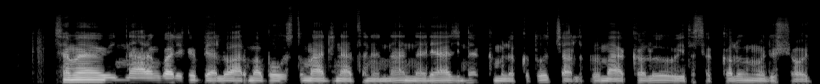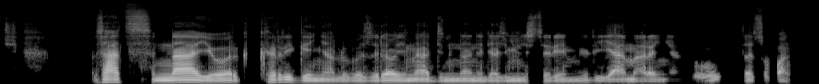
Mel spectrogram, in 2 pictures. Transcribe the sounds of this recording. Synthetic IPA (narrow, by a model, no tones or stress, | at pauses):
səmawiɨnːaːɾəŋɡʷad̪ɛkʰəbjalːəaɾmabəwʊst̪ʼumad̪nat̪ʰɨnɨnːanəd̪jad͡ʒnəkːɨmɨləkʼːɨt̪ʰo̞t͡ʃːalːut̪bəməakʰːəlujɛt̪ʰə̥səkʼːəluɲwɔd̪oʃawot͡ʃː | ʔɨsat̪ɨnːajɛwɔɾkʼkʰɨɾjɪɡːəɲːalːubəzuɾjawjɛmad̪ɨnɨnːanəd̪jad͡ʒminist̪ʰeɾjɛmːiljɛamaɾəɲːasʼɨhut̪ʰəsʼfʷa̰l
